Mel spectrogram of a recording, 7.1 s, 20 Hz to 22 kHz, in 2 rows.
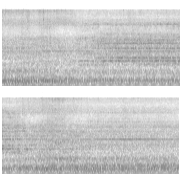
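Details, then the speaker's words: Yanmar 424 diesel tractor, about a year old, after BG 245 fuel system cleaner cured bogging: steady running with even low clatter, no stumbling or bogging; normal diesel running. "so anyway so far so good seems like it's running great now and hopefully that continues"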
